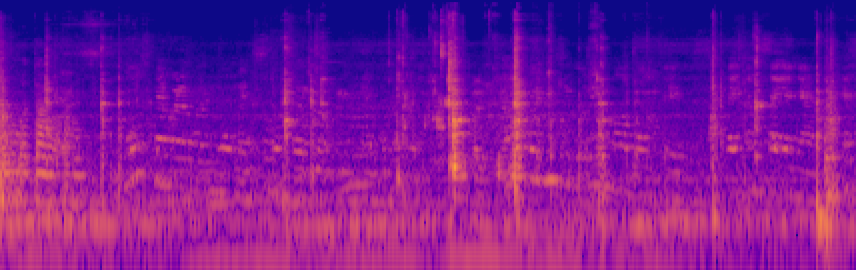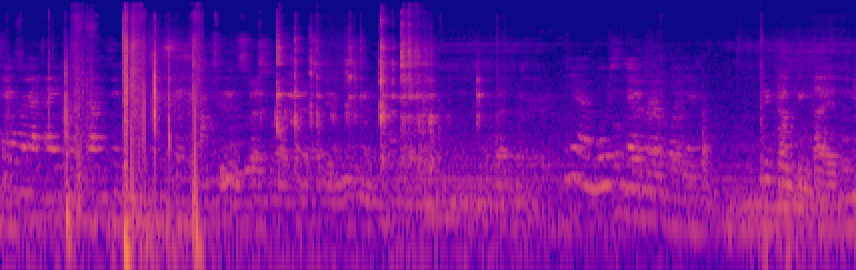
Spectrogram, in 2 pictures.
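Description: A metal utensil stirs and scrapes in a cooking pot at a campsite, with irregular clinks and knocks of metal on metal that continue under people chatting nearby.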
